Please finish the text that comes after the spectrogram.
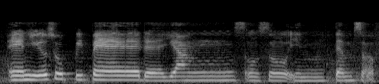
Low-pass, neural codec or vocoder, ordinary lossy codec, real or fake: none; codec, 16 kHz, 1.1 kbps, Voila-Tokenizer; none; fake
